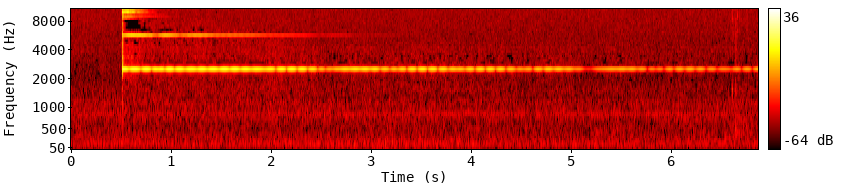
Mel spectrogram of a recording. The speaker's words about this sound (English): the class was invited to listen to the sound of a gong. And you've been, you know the sounds of the gongs. This could be like, here's one of my favorite ones. Listen to something like this.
